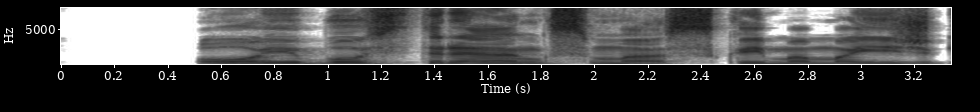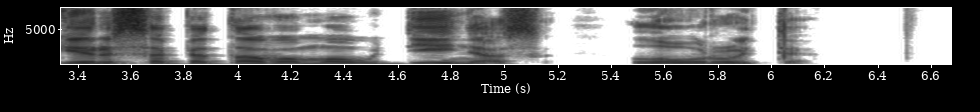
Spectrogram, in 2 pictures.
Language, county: Lithuanian, Kaunas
